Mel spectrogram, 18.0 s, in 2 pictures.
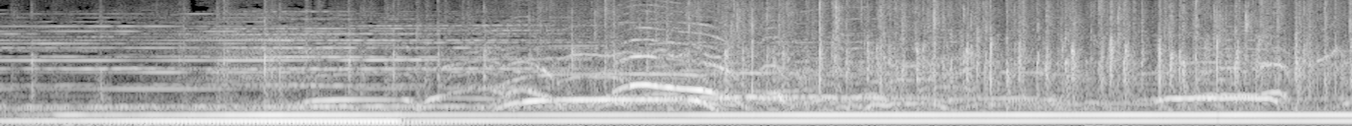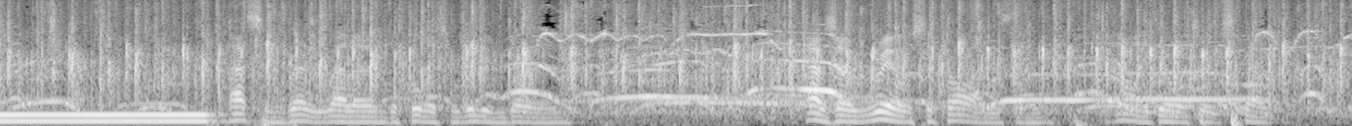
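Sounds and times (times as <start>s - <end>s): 
low droning hum: 0.0s - 12.7s
crowd clapping: 0.0s - 18.0s
speech: 10.7s - 13.0s, 14.4s - 17.8s.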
